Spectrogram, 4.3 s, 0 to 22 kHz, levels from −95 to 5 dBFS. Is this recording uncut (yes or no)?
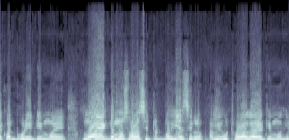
no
